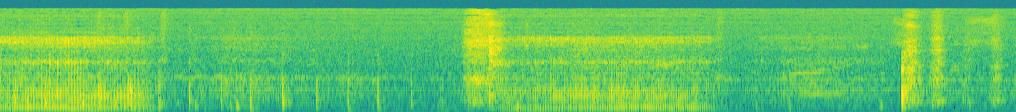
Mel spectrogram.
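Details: Snoring during sleep: long rattling snoring breaths with a fluttering, clicking quality between them.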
